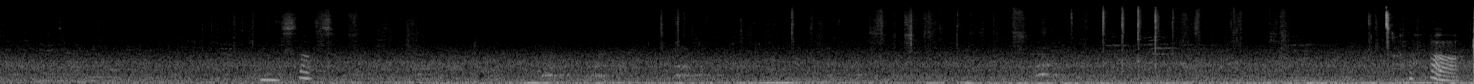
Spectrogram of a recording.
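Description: Light scraping and crackling of potting mix being firmed into a small plastic pot around a cactus by hand and with a small trowel, over a low steady hum. About three seconds in come two short rising calls.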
